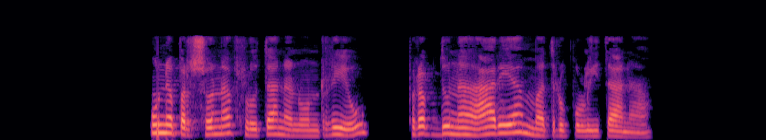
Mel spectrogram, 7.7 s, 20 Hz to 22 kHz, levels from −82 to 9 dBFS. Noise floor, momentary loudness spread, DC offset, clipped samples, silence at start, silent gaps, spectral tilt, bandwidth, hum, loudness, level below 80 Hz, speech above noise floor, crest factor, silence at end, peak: under -90 dBFS; 10 LU; under 0.1%; under 0.1%; 1.5 s; 3.70-4.09 s; -4.5 dB/octave; 8 kHz; none; -18 LUFS; -58 dBFS; over 73 dB; 18 dB; 1.15 s; -2 dBFS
